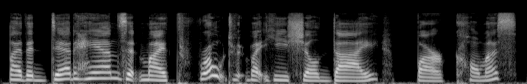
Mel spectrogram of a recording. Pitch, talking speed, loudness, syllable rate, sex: 205 Hz, 150 wpm, -18 LUFS, 3.1 syllables/s, female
